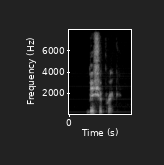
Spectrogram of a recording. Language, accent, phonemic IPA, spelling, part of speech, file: English, General American, /ˈbɪʃəpɹɪk/, bishopric, noun, En-us-bishopric.ogg
- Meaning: 1. A diocese: a region in which a bishop of a church governs 2. The office or function of a bishop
